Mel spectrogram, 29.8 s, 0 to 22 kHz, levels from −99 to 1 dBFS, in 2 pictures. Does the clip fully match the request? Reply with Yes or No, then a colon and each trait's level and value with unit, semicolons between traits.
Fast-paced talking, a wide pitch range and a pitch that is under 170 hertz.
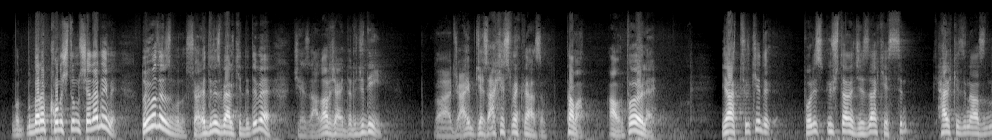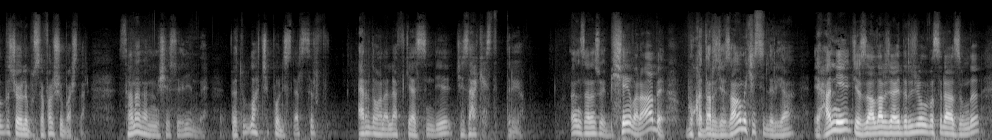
Yes: fast, 145 wpm; wide, 6.1 semitones; low, 135 Hz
